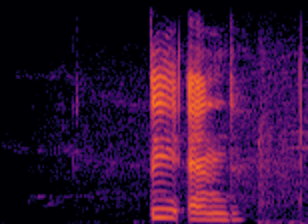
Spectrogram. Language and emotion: Russian, neutral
